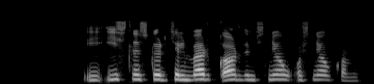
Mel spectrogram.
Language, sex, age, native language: Icelandic, female, 40-49, Icelandic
